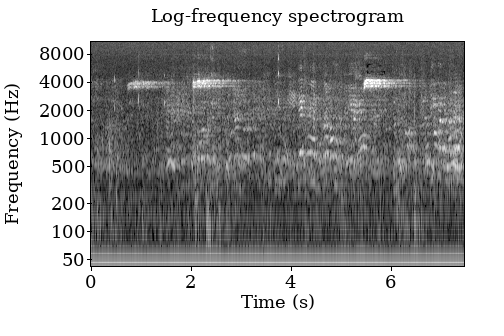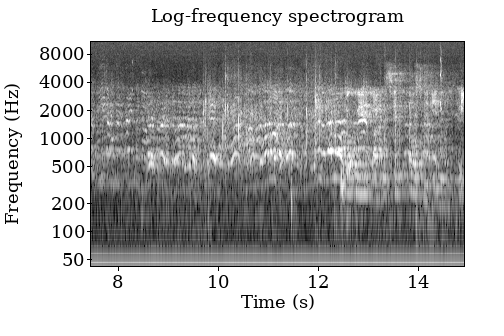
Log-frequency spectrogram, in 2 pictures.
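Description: Indoor handball game: the ball bouncing on the wooden court against a steady crowd din. Several short, high, flat whistles sound in the first six seconds. From about halfway, crowd voices grow louder.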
